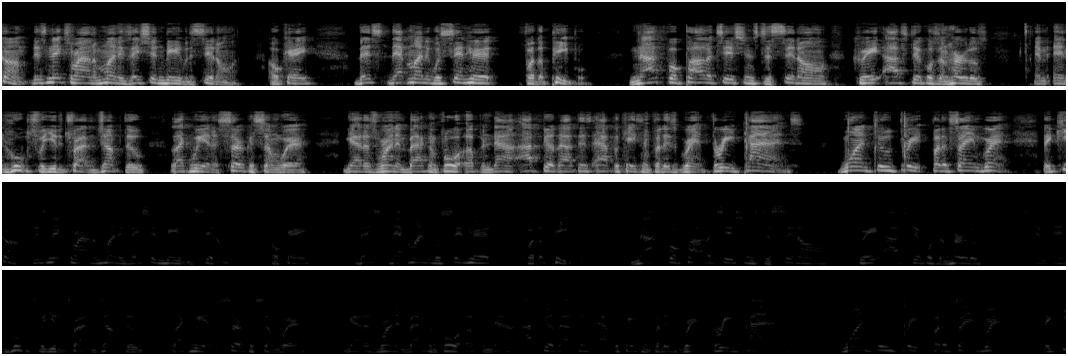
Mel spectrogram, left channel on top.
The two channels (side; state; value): right; quieter; 35.7 dB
